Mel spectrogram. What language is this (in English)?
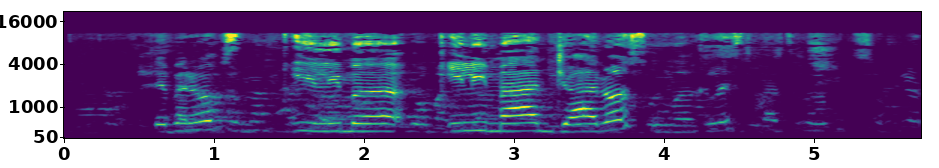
Georgian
